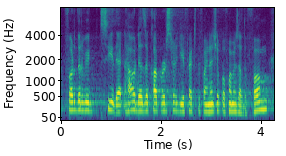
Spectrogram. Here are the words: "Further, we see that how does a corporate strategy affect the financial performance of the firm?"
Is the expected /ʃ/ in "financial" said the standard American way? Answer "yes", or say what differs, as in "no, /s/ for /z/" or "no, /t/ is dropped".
yes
